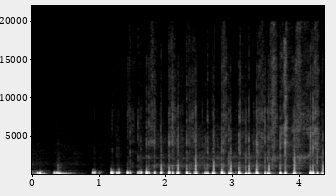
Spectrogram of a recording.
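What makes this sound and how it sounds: Fingers tap on a plastic Lord of the Rings DVD case received as a Christmas gift. A few scattered taps are followed by a quick, steady run of dull, low, hollow clicks that stop almost instantly.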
